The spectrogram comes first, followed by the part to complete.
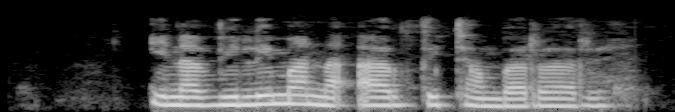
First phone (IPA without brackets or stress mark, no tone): i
